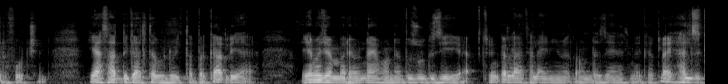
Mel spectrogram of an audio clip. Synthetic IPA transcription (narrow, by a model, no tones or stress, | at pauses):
ɨɾfo̞̰t͡ʃːɪnjasad̪ːɨɡalt̪ʰəβɨlo̞jɪt̪ʼːəbːəkʼal | jɛməd͡ʒɛmːəɾjawɨnːajɛɦo̞nəbɨzuɡize̞t͡ʃʼɪŋkʼɨlat̪ʰəlajɛmːimət̪ʼa̰wɨnd̪əzːihajnət̪nə̰ɡəɾla̰jɦəlz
